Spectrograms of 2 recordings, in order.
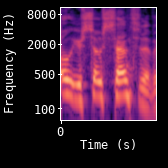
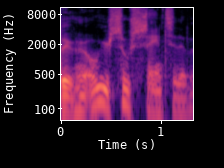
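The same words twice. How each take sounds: First: High sing-song mocking tone. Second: Said in the usual way. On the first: People mocking a sensitive child, high teasing. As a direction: tease it up high and sneering. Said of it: "And they go". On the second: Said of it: "I always was told".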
